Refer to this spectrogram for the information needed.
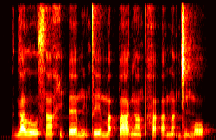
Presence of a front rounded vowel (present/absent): absent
